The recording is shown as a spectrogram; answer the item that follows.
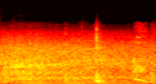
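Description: Steady rushing noise of road traffic.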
